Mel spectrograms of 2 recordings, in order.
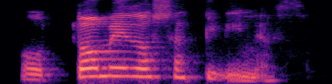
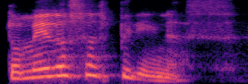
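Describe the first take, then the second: First: "tome" stressed on its first syllable, TO-me; "tome" with the stress on the opening to. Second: "Tomé" stressed on its final syllable, to-MÉ; "Tomé" with the stress landing on the final é. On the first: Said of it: "Estoy recomendándole a alguien que tome". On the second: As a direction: say "Tomé" as the past tense, leaning on the last é. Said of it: "estoy pronunciándolo con acento". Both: Shown as a demonstration.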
